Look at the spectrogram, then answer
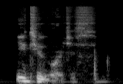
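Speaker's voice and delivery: ordinary delivery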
